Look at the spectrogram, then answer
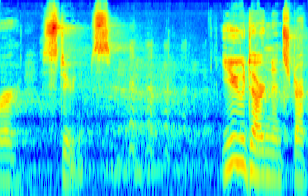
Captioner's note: audience laughter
